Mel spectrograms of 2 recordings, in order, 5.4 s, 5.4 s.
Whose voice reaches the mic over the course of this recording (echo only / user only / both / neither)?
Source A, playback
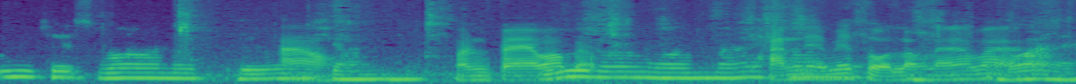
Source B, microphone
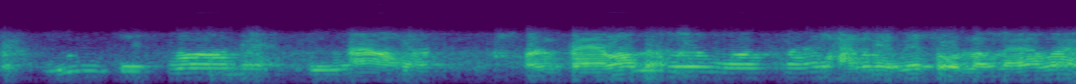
both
